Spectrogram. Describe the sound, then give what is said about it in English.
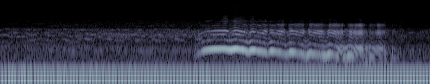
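A loud horse whinny from a huge golden horse in a fantasy game starts about halfway through as one wavering, harmonic cry that dips and trails off, over a steady low hum. “as you all turn to leave, you hear like a loud whinny.”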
